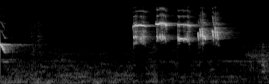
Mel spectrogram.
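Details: Kacer, the Oriental magpie-robin, giving a brief whistle, then after a pause a harsh, high, buzzy chattering phrase of four rapid pulses.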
